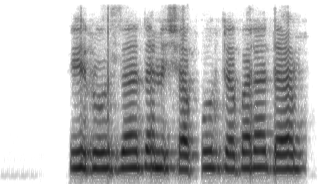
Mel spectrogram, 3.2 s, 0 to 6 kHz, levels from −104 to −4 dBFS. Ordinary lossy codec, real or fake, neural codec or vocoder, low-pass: AAC, 48 kbps; fake; codec, 16 kHz, 4 kbps, FunCodec, trained on LibriTTS, 50 frames a second; 5.4 kHz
